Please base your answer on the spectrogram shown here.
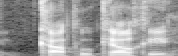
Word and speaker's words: Qapu Khalqi: And you're once again bringing the Qapu Khalqi.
